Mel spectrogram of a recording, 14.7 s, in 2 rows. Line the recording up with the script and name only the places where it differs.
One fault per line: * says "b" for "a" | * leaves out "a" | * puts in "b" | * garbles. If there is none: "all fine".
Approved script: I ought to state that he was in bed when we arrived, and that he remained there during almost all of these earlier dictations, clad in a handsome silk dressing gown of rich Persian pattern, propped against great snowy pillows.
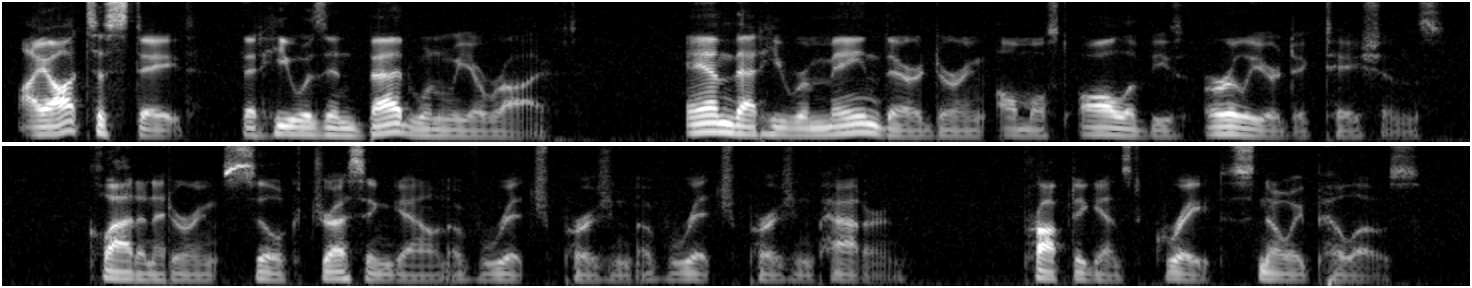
* says "during" for "handsome"
* puts in "of rich Persian"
